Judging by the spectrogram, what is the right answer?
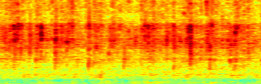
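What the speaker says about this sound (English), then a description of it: "Let me rinse this tub off while I'm yakking." A tub being rinsed under a running bathroom tap, a steady close splash and hiss of flowing water with no talk.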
